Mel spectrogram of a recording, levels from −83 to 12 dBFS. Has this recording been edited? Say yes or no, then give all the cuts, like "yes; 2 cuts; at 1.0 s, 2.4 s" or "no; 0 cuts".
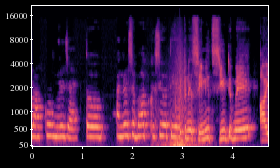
yes; 1 cut; at 3.0 s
